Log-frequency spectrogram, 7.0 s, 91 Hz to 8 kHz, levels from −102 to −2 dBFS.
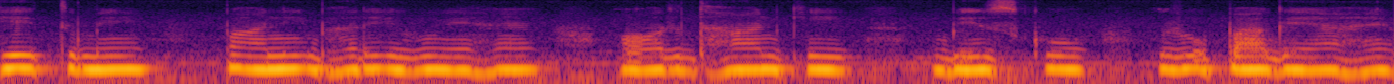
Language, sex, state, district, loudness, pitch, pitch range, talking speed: Hindi, female, Uttar Pradesh, Varanasi, -29 LUFS, 200 Hz, 195-205 Hz, 120 wpm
